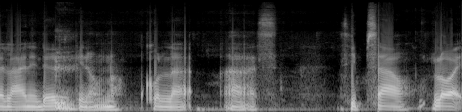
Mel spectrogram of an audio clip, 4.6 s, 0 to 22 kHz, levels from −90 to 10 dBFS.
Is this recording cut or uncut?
uncut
